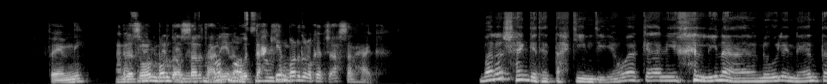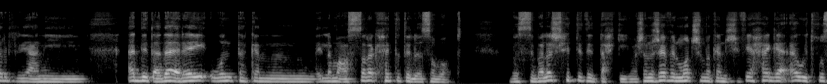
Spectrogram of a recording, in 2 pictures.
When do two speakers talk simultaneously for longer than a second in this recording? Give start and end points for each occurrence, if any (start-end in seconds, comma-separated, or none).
1.2-3.1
